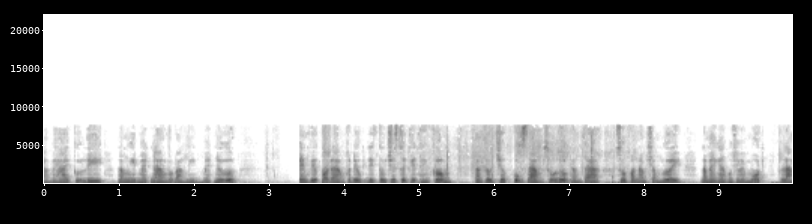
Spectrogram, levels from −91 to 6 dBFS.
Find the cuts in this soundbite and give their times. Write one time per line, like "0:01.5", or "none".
0:03.5
0:04.2
0:06.3
0:07.0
